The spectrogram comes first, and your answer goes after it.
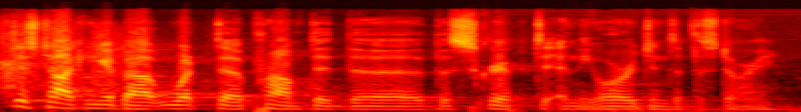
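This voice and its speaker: A man moderating a film festival Q&A in a relaxed way with many fillers, speaking on a theater stage. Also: on the low side, a little fast, creaky, a loud crowd, very noisy. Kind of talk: hosting a live festival Q&A. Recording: reverberant hall sound.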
